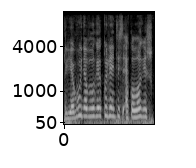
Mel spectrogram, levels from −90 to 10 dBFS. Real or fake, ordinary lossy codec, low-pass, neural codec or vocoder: fake; Opus, 64 kbps; 10.8 kHz; vocoder, 44.1 kHz, 128 mel bands, Pupu-Vocoder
